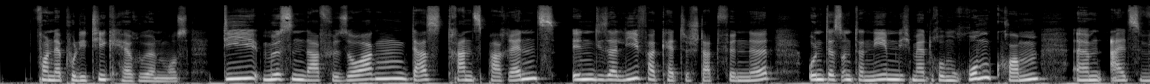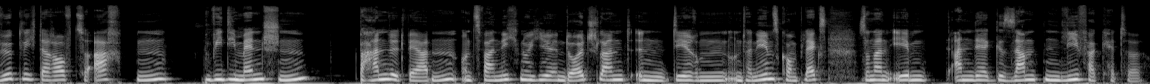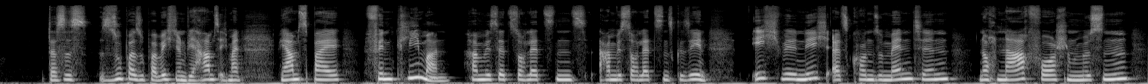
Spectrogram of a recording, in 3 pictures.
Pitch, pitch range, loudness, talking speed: 215 Hz, 195-230 Hz, -18 LUFS, 150 wpm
